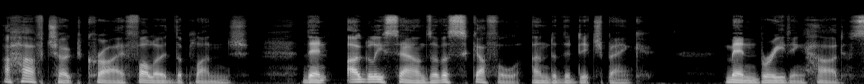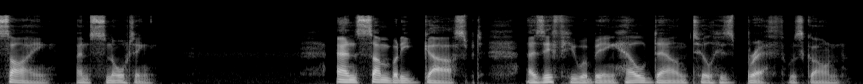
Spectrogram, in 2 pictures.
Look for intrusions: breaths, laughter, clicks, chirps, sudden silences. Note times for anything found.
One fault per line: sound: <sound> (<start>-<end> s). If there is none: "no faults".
no faults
